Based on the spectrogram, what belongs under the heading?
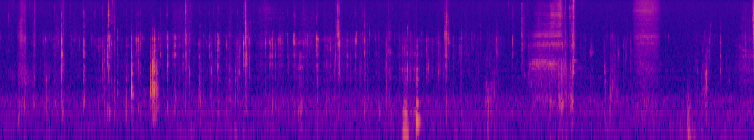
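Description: Close-miked chewing and crunching of a gluten-free chocolate chip cookie spread with vegan cream cheese, full of small crisp crackles and wet mouth clicks. Two short hissing noises come in the second half.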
